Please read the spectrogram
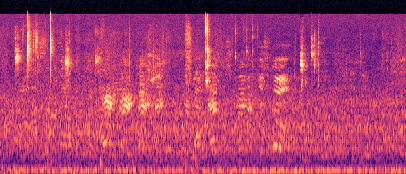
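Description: Indistinct murmur of spectators' voices, too faint to make out, over a steady low rumble, with scattered faint clicks.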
